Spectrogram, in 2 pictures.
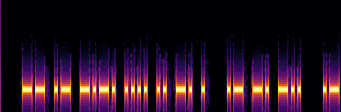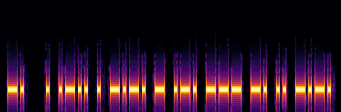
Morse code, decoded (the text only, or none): MACHINE AND AN ELECTRONIC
